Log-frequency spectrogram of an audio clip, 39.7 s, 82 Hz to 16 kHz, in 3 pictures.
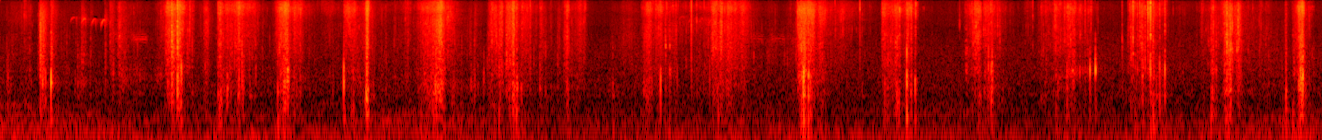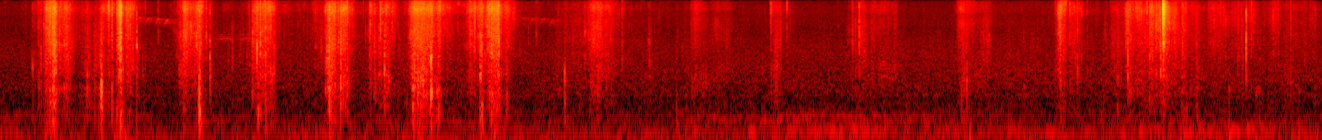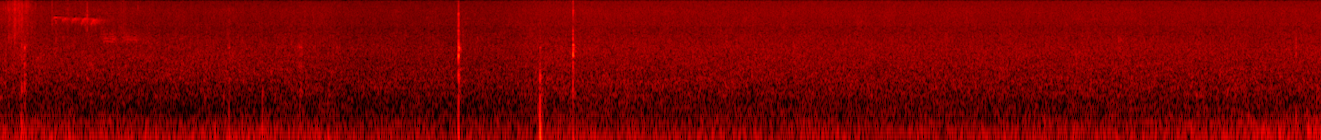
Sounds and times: walk through the snow 0.0 - 27.2
branches 0.3 - 22.2
branches 22.8 - 26.8

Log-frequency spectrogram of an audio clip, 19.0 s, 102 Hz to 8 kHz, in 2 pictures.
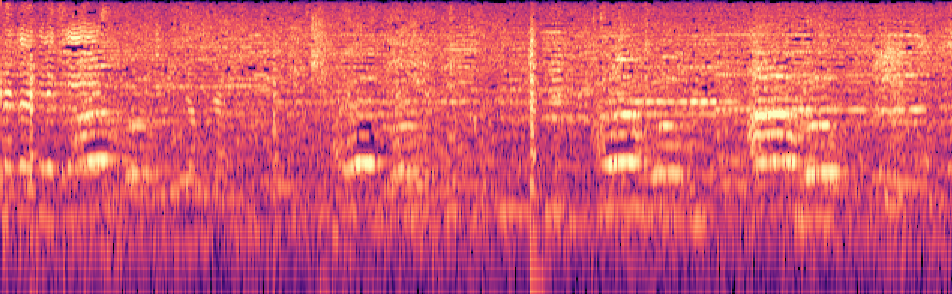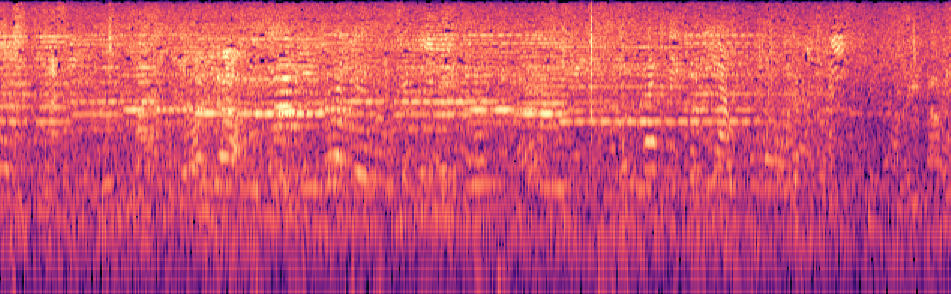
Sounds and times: people 0.0 - 19.0

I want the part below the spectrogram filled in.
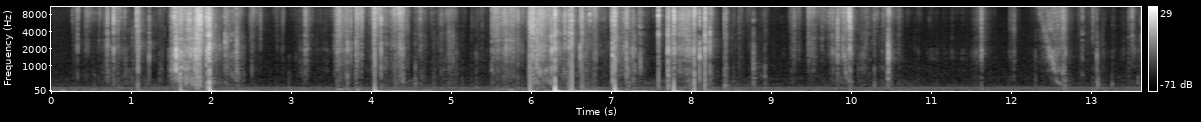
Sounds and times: Peling Onions 0.6 - 10.0

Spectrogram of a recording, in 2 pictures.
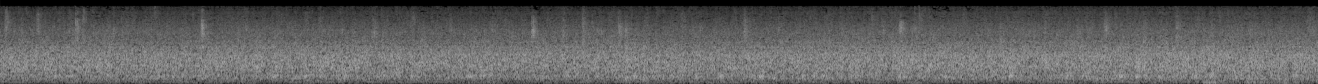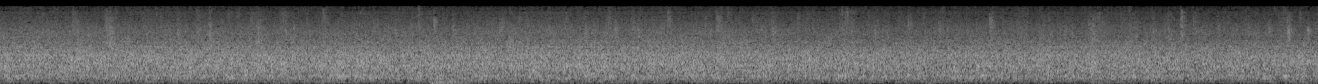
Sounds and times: heavy rain storm 0.0 - 26.3

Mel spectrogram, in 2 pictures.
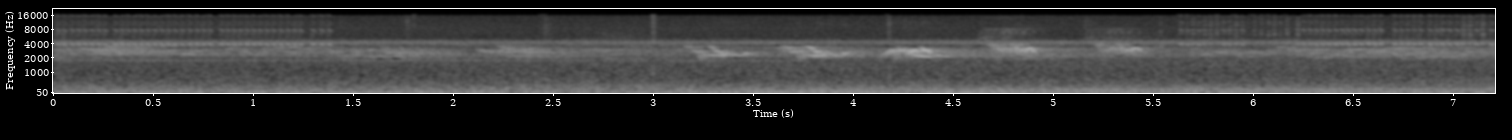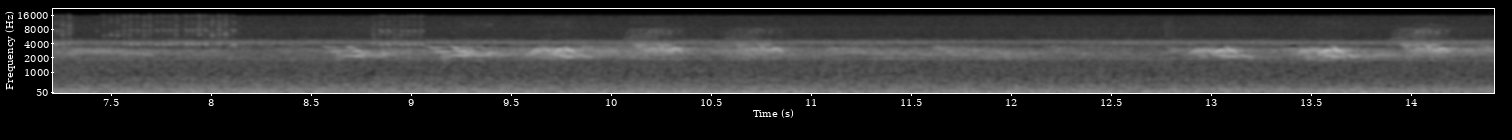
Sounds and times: his wings stridulating 0.0 - 2.6
Spring birds 0.0 - 12.0
his wings stridulating 4.4 - 9.3

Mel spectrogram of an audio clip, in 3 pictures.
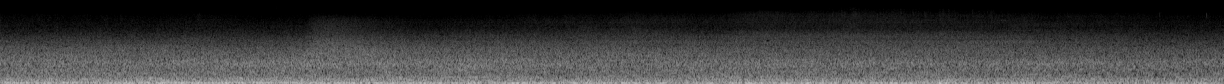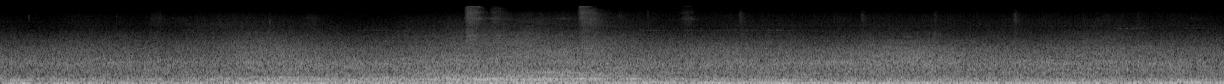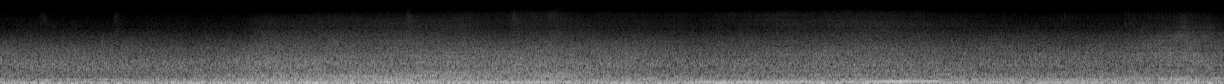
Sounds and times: Traffic 0.0 - 36.7

